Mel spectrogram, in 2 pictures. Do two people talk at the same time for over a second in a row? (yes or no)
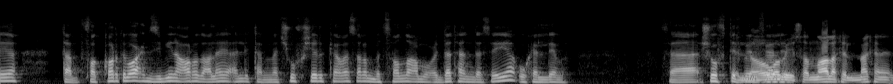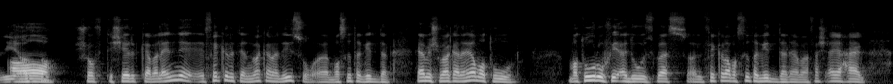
no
